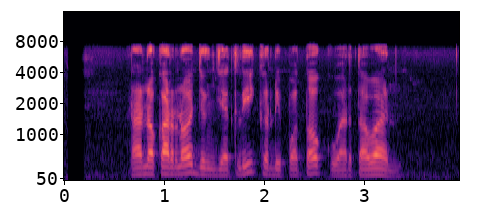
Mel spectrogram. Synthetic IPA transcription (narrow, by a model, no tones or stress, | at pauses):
ranɔkarnɔd͡ʒɨŋd͡ʒɛt̪likɨrdipɔt̪ɔkuwart̪awan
